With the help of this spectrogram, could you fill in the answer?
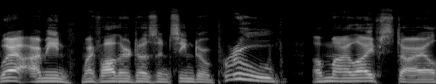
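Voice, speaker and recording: A man speaks in a put-on character voice that sounds raspy. His pace is moderate. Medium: actual play. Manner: hesitant, halting.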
